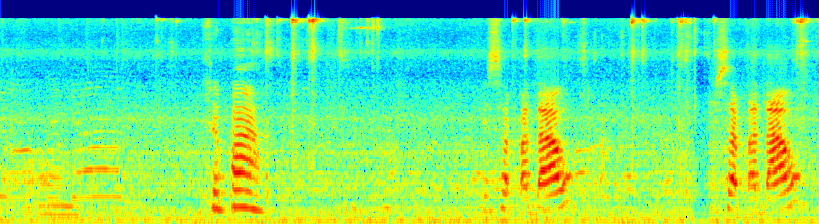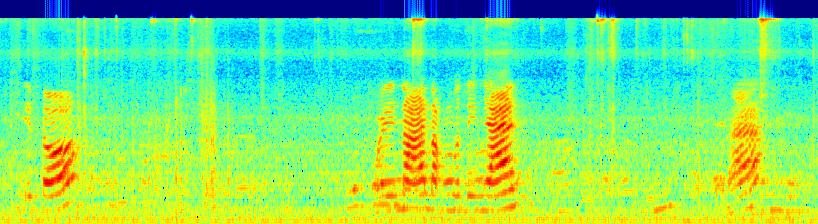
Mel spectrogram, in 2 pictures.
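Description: Plastic packets rustle and crinkle in someone's hands.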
